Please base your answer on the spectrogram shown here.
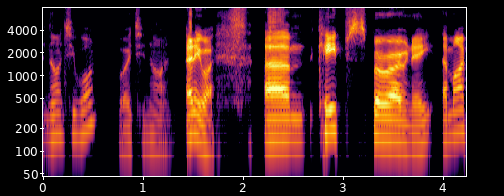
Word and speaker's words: Speroni: Anyway, Keith Speroni. Am I pronouncing that correctly for a start?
